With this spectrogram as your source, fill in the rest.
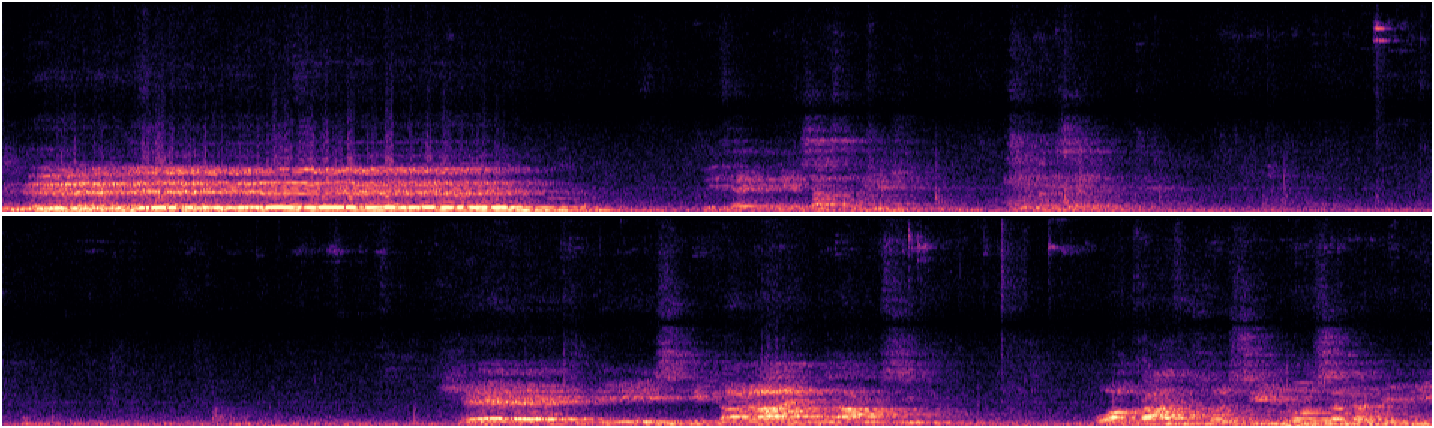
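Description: An elderly man chants in a long sustained melody through a microphone, echoing in a large hall.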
